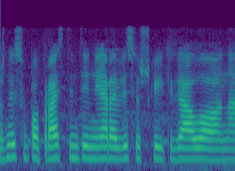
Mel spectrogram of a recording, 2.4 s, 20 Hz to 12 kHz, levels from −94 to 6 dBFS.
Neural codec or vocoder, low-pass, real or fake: none; 7.2 kHz; real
